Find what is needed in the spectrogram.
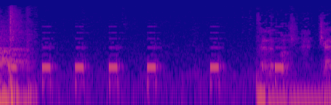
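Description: Five short electronic beeps of the same pitch, unevenly spaced about half a second apart, from a live-stream donation alert; music cuts off at the start and sound comes back near the end.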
